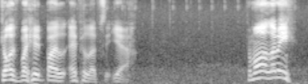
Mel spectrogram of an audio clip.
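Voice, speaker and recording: A man's raised, projected voice, high in pitch and bright and sharp in tone, at a moderate pace. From Germany. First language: not English. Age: 20s. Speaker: gaming streamer. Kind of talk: live gameplay stream chat. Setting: live stream. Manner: animated.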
